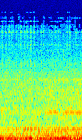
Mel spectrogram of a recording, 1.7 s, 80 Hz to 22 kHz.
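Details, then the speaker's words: VW Touareg after a free fix of the center driveshaft bearing, cruising 75 to 90: steady even low road rumble with no rhythmic hum, thump or vibration; problem fixed, slight vibration possibly from worn tires, car seat noise. "But there is 75. 80, 85, 90, and I'm not feeling any vibration."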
